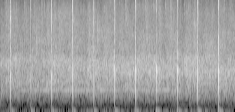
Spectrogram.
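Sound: audience applauding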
